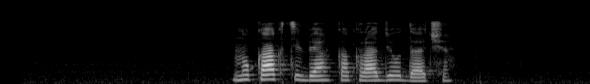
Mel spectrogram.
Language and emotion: Russian, neutral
